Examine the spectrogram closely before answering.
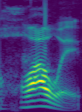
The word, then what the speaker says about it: Huawei: huawei huawei haha huawei that's it right so ha way they just uh I think was yesterday huh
